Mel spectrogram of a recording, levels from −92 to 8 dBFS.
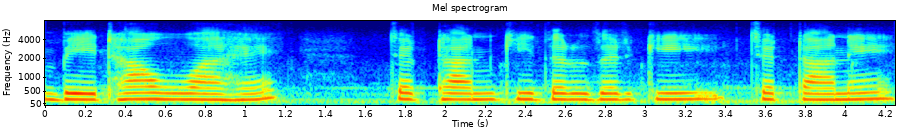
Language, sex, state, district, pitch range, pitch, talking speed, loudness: Hindi, female, Uttar Pradesh, Etah, 210-220 Hz, 215 Hz, 125 wpm, -15 LUFS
